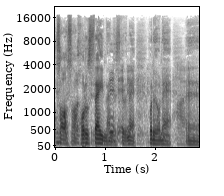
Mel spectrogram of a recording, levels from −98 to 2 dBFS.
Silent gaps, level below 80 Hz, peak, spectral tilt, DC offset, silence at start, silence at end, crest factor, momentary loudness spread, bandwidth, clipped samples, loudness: none; -44 dBFS; 0 dBFS; -4.5 dB/octave; under 0.1%; 0 s; 0 s; 20 dB; 12 LU; 17.5 kHz; under 0.1%; -20 LUFS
